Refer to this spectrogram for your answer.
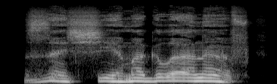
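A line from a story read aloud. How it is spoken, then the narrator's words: Moaning. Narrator (Russian): простонал Милар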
